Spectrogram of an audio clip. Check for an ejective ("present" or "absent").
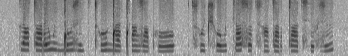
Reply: present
